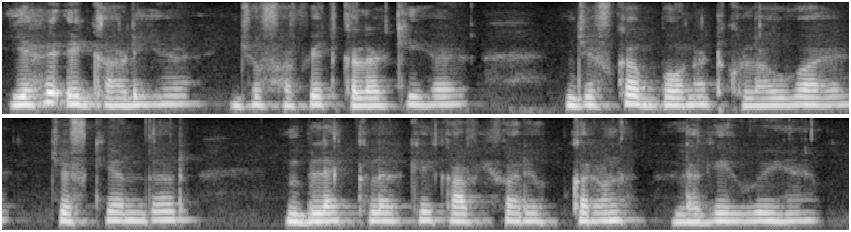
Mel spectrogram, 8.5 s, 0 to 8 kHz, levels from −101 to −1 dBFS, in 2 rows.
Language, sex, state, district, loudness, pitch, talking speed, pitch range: Hindi, male, Bihar, Gopalganj, -20 LUFS, 170 Hz, 175 wpm, 160-175 Hz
